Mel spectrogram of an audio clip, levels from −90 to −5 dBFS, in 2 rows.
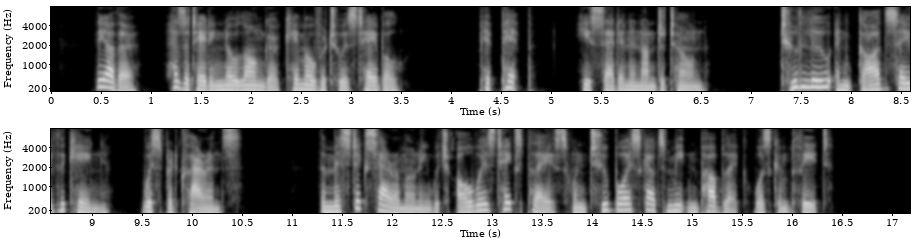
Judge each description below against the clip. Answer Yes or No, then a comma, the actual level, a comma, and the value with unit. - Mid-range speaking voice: Yes, medium, 145 Hz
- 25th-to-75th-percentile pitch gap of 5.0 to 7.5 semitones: Yes, average, 5.3 semitones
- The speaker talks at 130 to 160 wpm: Yes, average, 145 wpm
